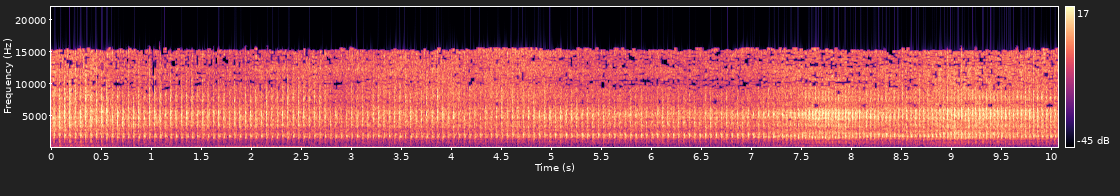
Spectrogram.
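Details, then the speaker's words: Toyota Avanza after driving through a flood: hard, sharp metallic knocking about three per second over a rough idle; a damaged connecting rod, engine needs overhaul. "Avanza ini ada terdengar suara kasar ya di mesinnya teman-teman Jadi ceritanya mobil ini habis terobos banjir katanya"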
